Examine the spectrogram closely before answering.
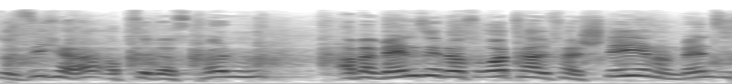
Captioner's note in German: Beifall AfD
